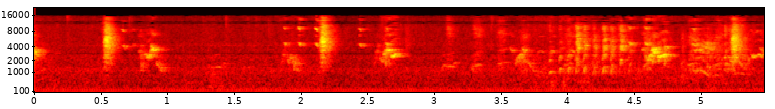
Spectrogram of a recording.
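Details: Budgerigar chattering with rapid, scratchy squawks and chirps that come in uneven bursts, several per second, over a low steady hum.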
